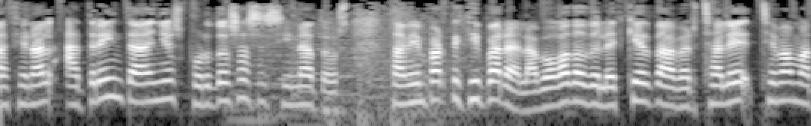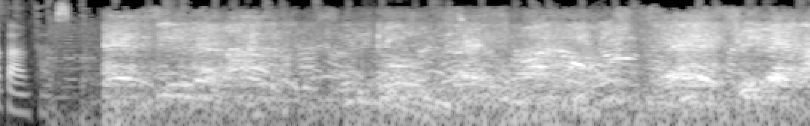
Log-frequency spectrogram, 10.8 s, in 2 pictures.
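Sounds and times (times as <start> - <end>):
speech: 0.0 - 10.7
crowd of neighbours shouting and chanting at a protest march in Hortaleza, Madrid: 6.1 - 10.7.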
